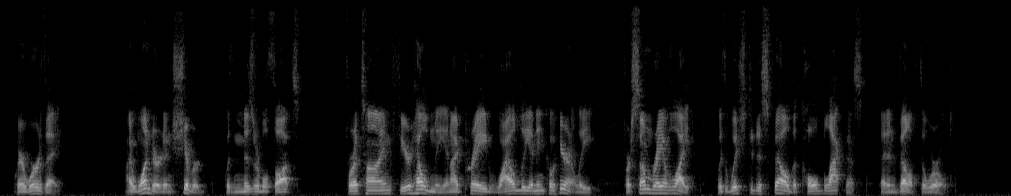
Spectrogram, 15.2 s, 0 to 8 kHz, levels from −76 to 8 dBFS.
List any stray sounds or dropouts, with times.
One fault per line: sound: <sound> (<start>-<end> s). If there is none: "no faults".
no faults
